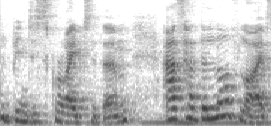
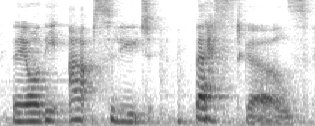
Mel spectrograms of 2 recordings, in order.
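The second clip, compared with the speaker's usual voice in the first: ordinary delivery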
